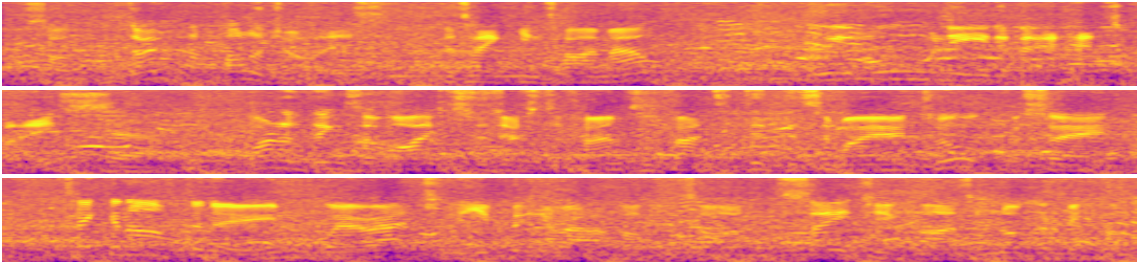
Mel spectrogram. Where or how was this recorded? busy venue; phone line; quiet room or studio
busy venue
